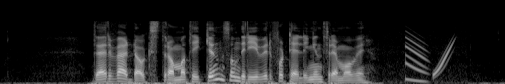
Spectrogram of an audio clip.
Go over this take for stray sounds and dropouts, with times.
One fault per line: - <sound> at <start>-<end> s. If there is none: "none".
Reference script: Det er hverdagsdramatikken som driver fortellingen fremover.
- chirp at 4.1-4.6 s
